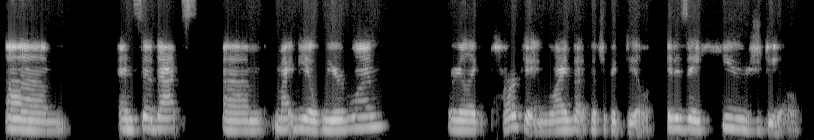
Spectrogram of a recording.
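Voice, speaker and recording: A woman hosting a casual chat about renting, telling animated stories about parking. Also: mid-range voice, measured pace. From Indiana. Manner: chatty, animated storytelling with laughs. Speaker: real estate agent and host. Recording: tinny phone-like line.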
